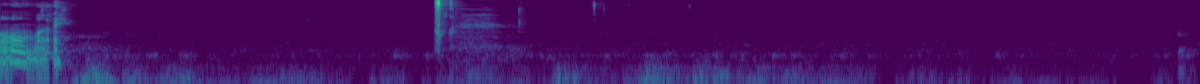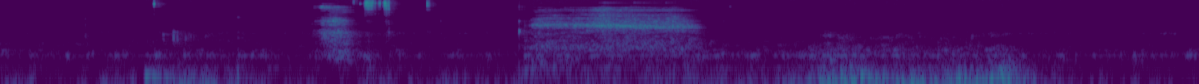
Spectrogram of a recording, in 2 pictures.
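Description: A young woman speaks quietly into a microphone.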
